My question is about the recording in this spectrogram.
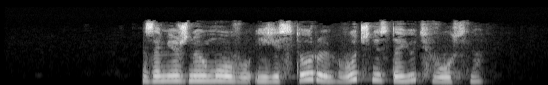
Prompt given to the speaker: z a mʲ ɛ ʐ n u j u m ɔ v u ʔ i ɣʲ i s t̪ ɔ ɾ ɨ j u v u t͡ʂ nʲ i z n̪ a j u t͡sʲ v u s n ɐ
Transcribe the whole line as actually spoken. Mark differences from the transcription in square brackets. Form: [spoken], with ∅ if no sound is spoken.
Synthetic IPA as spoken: z a mʲ ɛ ʐ n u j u m ɔ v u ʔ i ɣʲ i s t̪ ɔ ɾ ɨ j u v u t͡ʂ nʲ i z [d̪] a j u t͡sʲ v u s n ɐ

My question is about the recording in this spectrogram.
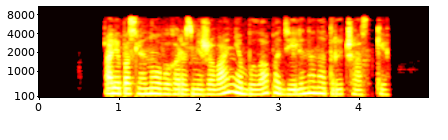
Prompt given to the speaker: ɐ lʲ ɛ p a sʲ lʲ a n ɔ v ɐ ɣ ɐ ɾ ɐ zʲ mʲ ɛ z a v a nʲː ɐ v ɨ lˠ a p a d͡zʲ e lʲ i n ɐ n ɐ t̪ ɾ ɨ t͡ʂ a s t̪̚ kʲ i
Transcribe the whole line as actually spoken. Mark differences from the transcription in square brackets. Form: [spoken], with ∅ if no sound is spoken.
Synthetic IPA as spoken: ɐ lʲ ɛ p a sʲ lʲ a n ɔ v ɐ ɣ ɐ ɾ ɐ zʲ mʲ ɛ [ʐ] a v a nʲː ɐ [b] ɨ lˠ a p a d͡zʲ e lʲ [ɛ] n ɐ n ɐ t̪ ɾ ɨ t͡ʂ a s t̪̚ kʲ i

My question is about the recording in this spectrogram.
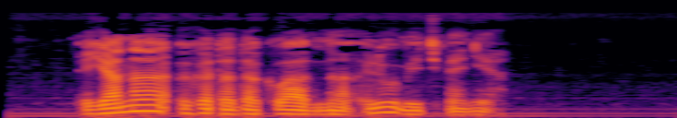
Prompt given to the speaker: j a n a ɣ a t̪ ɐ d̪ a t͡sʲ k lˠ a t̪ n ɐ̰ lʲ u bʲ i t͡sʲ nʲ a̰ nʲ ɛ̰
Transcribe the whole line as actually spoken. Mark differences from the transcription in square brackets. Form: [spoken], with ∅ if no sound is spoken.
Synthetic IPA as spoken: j a n a ɣ [ɛ] t̪ ɐ d̪ a [∅] k lˠ a [d̪] n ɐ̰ lʲ u bʲ i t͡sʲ [mʲ] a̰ nʲ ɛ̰

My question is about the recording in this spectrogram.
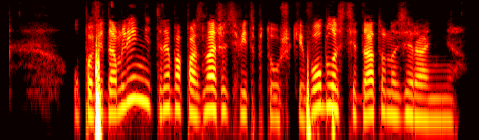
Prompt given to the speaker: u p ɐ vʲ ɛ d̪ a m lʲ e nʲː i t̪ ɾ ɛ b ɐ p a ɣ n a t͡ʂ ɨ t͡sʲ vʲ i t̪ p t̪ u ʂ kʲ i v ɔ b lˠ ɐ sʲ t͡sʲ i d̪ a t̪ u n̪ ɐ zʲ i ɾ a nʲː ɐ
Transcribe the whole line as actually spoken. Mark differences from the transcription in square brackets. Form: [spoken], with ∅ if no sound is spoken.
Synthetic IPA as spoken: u p ɐ vʲ ɛ d̪ a m lʲ e nʲː i t̪ ɾ ɛ b ɐ p a [z] n a t͡ʂ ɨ t͡sʲ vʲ i t̪ p t̪ u ʂ kʲ i v ɔ b lˠ ɐ sʲ t͡sʲ i d̪ a t̪ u n̪ ɐ zʲ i ɾ a nʲː ɐ

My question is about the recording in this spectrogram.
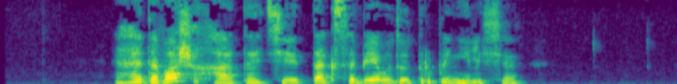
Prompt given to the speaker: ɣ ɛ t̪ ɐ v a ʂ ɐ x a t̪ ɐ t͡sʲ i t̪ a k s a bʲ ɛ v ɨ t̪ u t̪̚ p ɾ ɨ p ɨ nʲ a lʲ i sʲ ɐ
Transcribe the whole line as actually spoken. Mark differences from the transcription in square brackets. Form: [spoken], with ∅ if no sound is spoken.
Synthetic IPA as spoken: ɣ ɛ t̪ ɐ v a ʂ ɐ x a t̪ ɐ t͡sʲ i t̪ a k s a bʲ ɛ v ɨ t̪ u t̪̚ p ɾ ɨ p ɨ nʲ [i] lʲ i sʲ ɐ

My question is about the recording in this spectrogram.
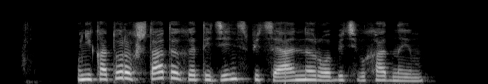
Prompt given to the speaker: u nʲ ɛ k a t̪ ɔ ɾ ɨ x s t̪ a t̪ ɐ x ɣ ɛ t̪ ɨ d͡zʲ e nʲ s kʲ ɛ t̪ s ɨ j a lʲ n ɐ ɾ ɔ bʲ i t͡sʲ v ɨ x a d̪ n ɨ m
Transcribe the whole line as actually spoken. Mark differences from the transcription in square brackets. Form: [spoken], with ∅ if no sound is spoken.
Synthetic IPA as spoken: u nʲ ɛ k a t̪ ɔ ɾ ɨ x [ʂ] t̪ a t̪ ɐ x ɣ ɛ t̪ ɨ d͡zʲ e nʲ s [pʲ] ɛ t̪ s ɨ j a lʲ n ɐ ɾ ɔ bʲ i t͡sʲ v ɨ x a d̪ n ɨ m

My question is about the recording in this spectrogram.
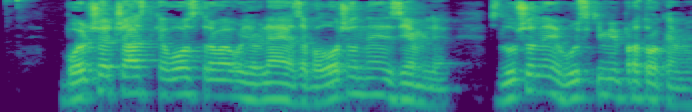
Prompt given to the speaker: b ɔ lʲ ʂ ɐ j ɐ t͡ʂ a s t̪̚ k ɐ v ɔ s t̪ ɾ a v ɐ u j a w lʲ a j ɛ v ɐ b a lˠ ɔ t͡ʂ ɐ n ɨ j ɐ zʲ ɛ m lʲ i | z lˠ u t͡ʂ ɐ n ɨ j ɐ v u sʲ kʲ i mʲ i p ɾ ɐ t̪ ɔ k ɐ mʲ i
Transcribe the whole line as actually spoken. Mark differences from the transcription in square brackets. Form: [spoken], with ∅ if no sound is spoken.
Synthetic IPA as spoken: b ɔ lʲ ʂ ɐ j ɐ t͡ʂ a s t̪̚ k ɐ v ɔ s t̪ ɾ [ɐ] v ɐ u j a w lʲ a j ɛ [z] ɐ b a lˠ ɔ t͡ʂ ɐ n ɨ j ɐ zʲ ɛ m lʲ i | z lˠ u t͡ʂ ɐ n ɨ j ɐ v u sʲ kʲ i mʲ i p ɾ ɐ t̪ ɔ k ɐ mʲ i

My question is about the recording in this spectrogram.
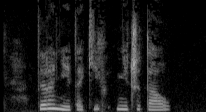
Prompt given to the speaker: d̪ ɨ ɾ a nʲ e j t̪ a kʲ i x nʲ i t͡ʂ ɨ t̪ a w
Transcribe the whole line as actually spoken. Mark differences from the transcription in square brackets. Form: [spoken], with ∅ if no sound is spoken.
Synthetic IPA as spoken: [t̪] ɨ ɾ a nʲ e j t̪ a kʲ i x nʲ [ɛ] t͡ʂ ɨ t̪ a w

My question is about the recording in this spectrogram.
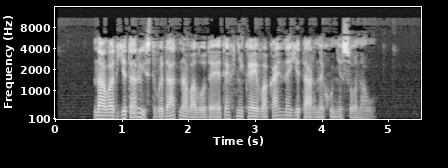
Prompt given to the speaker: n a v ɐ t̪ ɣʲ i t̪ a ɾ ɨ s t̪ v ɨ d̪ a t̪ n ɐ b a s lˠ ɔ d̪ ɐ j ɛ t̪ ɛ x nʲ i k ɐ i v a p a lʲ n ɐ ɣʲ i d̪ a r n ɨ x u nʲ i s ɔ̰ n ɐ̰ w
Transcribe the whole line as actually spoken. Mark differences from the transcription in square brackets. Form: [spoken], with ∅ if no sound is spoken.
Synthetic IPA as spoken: n a v ɐ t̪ ɣʲ i t̪ a ɾ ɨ s t̪ v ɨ d̪ a t̪ n ɐ [v] a [∅] lˠ ɔ d̪ ɐ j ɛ t̪ ɛ x nʲ i k ɐ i v a [k] a lʲ n ɐ ɣʲ i [t̪] a r n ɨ x u nʲ i s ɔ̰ n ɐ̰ w

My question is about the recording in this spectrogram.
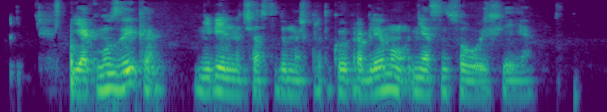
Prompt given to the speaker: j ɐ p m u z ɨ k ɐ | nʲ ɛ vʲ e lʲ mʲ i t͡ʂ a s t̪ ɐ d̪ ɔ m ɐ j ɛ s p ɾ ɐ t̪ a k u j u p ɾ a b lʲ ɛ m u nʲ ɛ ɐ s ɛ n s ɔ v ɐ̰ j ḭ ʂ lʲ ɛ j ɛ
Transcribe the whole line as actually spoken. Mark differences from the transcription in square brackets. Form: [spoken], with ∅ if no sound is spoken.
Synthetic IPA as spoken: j ɐ [k] m u z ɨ k ɐ | nʲ ɛ vʲ e lʲ mʲ i t͡ʂ a s t̪ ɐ d̪ [u] m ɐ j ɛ [ʂ] p ɾ ɐ t̪ a k u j u p ɾ a b lʲ ɛ m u nʲ ɛ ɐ s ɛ n s ɔ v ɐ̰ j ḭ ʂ lʲ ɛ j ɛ

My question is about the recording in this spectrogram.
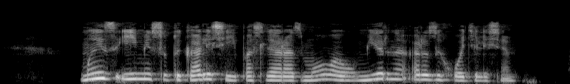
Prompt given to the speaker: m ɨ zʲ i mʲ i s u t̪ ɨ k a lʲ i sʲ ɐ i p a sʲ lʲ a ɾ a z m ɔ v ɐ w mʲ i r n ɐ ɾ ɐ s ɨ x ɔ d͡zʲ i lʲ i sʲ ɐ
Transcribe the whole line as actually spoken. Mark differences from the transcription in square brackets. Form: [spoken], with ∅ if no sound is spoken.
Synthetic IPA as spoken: m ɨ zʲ i mʲ i s u t̪ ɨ k a lʲ i sʲ ɐ i p a sʲ lʲ a ɾ a z m ɔ v ɐ w mʲ i r n ɐ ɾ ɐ [z] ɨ x ɔ d͡zʲ i lʲ i sʲ ɐ

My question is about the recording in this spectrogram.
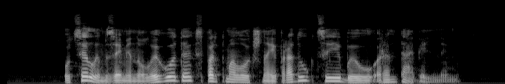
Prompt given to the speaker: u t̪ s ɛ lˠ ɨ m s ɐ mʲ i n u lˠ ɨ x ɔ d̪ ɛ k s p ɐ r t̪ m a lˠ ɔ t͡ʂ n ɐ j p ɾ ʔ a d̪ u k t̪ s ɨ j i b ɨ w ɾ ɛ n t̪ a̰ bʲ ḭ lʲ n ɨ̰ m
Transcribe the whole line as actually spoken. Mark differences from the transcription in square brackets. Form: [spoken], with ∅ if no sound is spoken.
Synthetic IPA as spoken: u t̪ s ɛ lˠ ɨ m [z] ɐ mʲ i n u lˠ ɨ [ɣ] ɔ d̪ ɛ k s p ɐ r t̪ m a lˠ ɔ t͡ʂ n ɐ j p ɾ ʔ a d̪ u k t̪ s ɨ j i b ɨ w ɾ ɛ n t̪ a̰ bʲ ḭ lʲ n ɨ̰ m

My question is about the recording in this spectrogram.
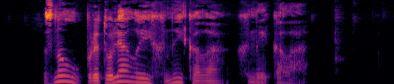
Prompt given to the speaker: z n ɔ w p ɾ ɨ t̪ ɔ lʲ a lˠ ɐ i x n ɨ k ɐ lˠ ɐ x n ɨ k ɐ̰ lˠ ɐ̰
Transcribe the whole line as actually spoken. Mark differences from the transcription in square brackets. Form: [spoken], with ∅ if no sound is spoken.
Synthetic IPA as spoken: z n ɔ w p ɾ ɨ t̪ [u] lʲ a lˠ ɐ i x n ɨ k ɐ lˠ ɐ x n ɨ k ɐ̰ lˠ ɐ̰

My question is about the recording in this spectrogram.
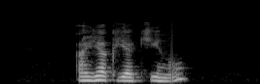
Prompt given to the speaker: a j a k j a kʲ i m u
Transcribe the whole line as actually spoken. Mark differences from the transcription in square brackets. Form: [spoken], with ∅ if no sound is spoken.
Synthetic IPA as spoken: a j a k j a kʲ i [n] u

